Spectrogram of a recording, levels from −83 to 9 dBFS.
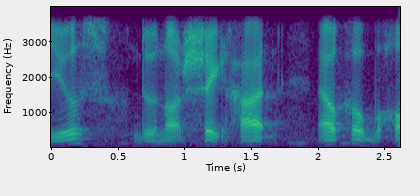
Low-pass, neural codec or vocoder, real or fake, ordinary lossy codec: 3.6 kHz; none; real; none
